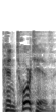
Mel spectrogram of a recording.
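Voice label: "contortive", British English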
